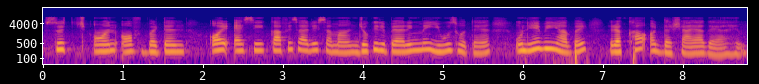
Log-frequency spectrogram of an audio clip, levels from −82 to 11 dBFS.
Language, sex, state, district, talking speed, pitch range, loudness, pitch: Hindi, female, Haryana, Charkhi Dadri, 165 wpm, 200-245 Hz, -18 LUFS, 220 Hz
